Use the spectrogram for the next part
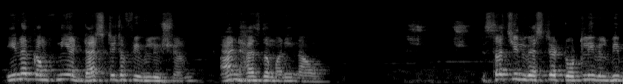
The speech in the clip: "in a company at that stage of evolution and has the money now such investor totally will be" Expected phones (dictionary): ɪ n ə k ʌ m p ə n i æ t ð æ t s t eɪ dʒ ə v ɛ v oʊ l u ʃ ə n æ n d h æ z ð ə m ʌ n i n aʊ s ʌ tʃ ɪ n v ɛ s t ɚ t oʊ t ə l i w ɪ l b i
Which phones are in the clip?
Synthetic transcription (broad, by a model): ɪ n ə k ʌ m p ə n i æ t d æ t s t eɪ dʒ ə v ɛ v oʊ l u ʃ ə n æ n d h æ z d ə m ʌ n i n aʊ s ʌ tʃ ɪ n v ɛ s t ɚ t oʊ t ə l i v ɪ l b i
